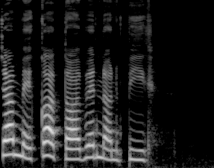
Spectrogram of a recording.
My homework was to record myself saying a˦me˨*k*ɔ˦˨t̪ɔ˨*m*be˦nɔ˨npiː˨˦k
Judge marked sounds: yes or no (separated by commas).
yes, no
